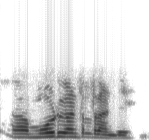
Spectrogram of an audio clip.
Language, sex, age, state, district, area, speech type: Telugu, male, 18-30, Telangana, Khammam, urban, conversation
